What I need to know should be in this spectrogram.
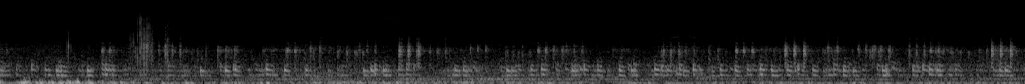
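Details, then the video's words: Wetland frog chorus at Paringa Paddock National Park, South Australia, after water release, captured by iPhone; steady overlapping trills and pulsed croaks from many callers, a brief thin whistle overhead and a low background rumble. "Frogs In Paringa Paddock"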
